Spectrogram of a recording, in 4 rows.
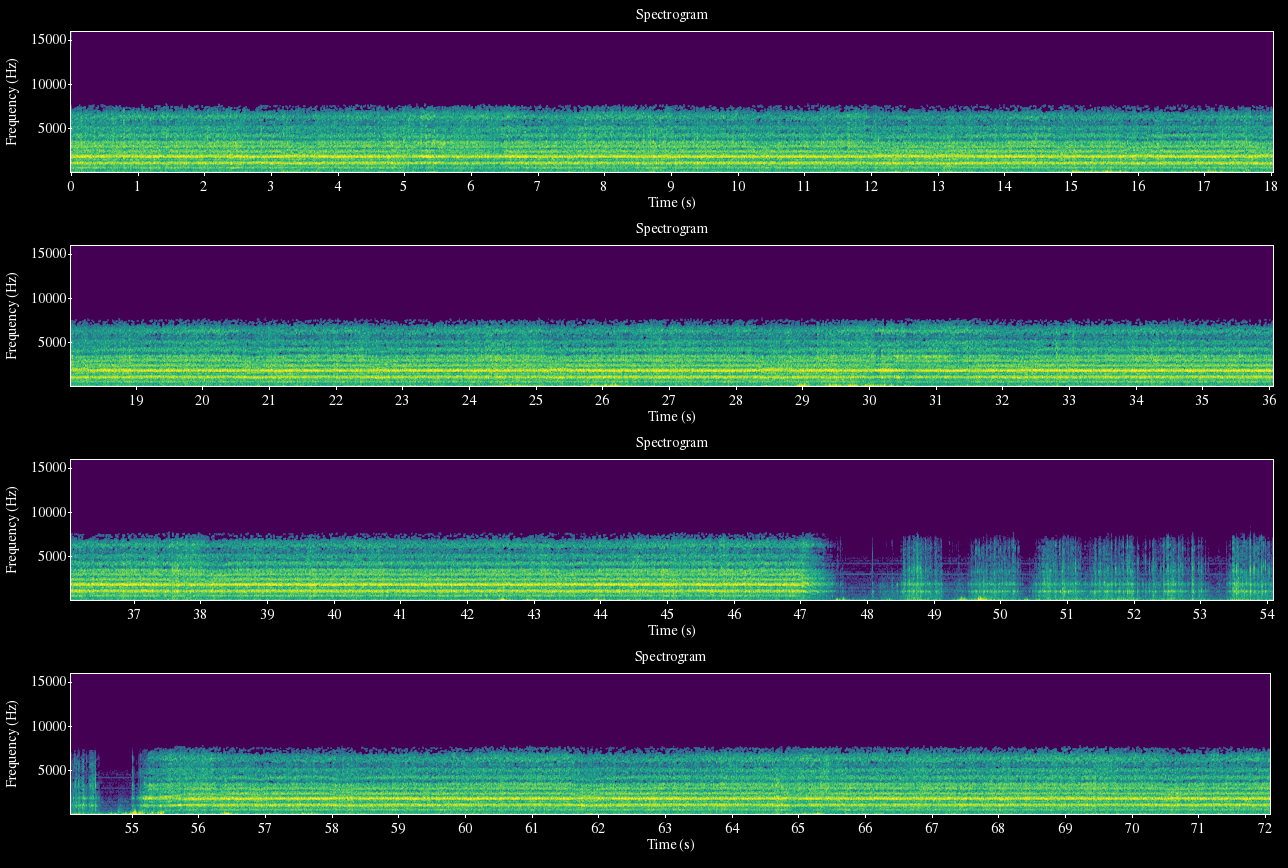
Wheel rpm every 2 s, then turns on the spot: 160, 160, 160, 160, 160, 160, 160, 160, 160, 160, 160, 160, 160, 160, 160, 160, 160, 160, 160, 160, 160, 160, 160, 110, 10, 20, 20, 50, 160, 160, 160, 160, 160, 160, 160, 160.
48-54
